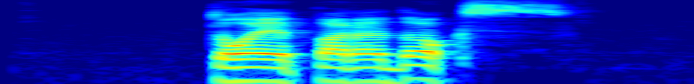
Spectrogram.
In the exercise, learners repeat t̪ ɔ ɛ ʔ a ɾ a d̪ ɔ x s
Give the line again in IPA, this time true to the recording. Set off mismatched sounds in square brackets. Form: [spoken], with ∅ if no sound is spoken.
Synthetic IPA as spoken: t̪ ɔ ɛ [p] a ɾ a d̪ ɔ [k] s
